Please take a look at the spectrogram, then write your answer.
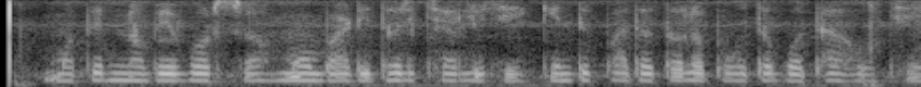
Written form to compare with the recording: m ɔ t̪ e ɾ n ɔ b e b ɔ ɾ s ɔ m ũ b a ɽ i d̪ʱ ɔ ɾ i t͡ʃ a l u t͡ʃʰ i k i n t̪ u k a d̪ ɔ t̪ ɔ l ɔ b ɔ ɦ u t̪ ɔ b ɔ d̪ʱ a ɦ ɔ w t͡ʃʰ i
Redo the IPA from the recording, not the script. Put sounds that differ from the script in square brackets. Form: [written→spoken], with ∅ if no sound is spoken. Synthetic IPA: m ɔ t̪ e ɾ n ɔ b e b ɔ ɾ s ɔ m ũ b a ɽ i d̪ʱ ɔ ɾ i t͡ʃ a l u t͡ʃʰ i k i n t̪ u [k→p] a d̪ ɔ t̪ ɔ l ɔ b ɔ ɦ u t̪ ɔ b ɔ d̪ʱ a ɦ [ɔ→o] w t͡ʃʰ i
